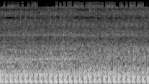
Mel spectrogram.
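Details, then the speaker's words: Tecumseh Snow King snowblower after summer storage, choke on and primed, fuel dripping from carb: steady even single-cylinder chug with auger engaged and turning, no misses or knocks; runs healthy under load. "Fuel's now dripping out of the carb from priming. And that sounds good. Heat. Heat. Auger works well."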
